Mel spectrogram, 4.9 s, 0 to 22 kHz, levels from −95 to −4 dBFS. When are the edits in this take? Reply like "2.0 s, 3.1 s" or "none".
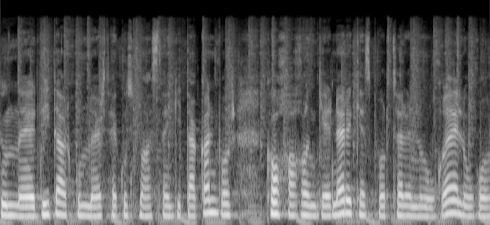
none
